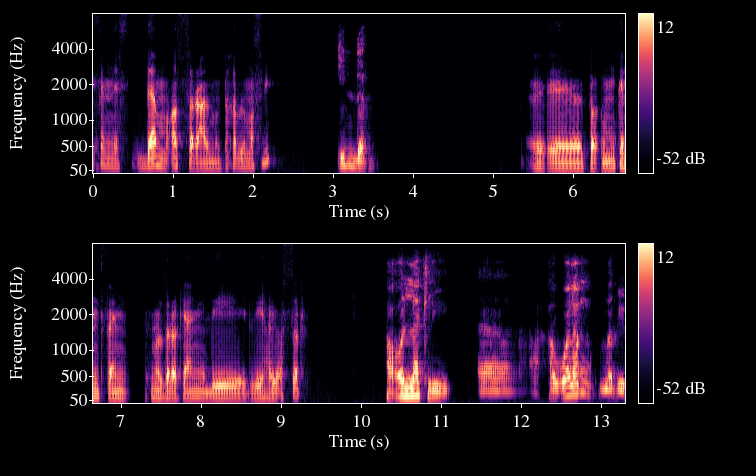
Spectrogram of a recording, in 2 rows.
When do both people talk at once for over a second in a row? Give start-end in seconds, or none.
none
